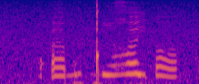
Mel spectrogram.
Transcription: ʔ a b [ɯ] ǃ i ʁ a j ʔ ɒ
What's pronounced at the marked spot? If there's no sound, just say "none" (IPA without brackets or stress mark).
u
